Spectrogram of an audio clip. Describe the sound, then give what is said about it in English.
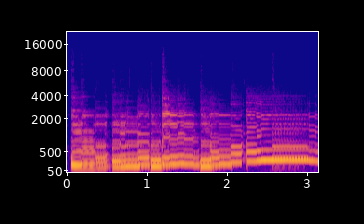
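Electric guitar through a distortion pedal plays a short melodic run of sustained, gritty notes, about six pitch changes over three seconds, loud with no talking. “I have it set up more of as distortion, like I was just playing.”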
